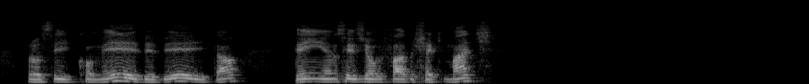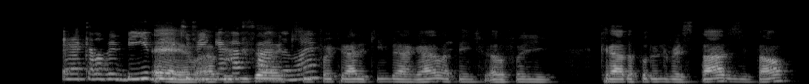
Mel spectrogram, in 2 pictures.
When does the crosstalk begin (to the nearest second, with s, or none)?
10 s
